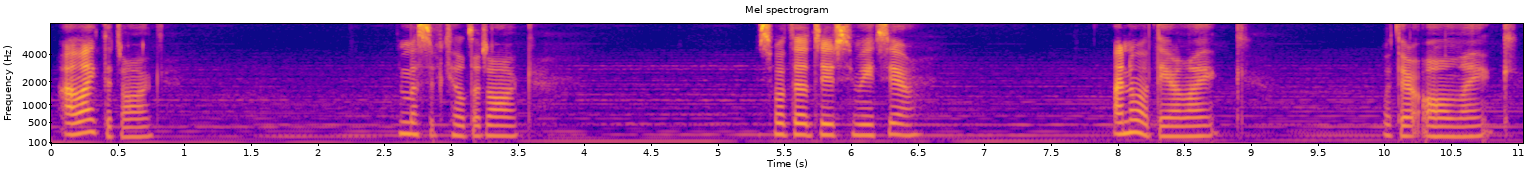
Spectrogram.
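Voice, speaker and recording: A woman streamer narrating a dark story game aloud in quiet, tense first person, dropping to whispers at times. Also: on the high side. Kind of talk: dramatic reading of a story game.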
